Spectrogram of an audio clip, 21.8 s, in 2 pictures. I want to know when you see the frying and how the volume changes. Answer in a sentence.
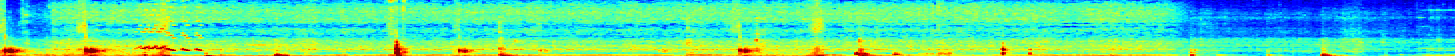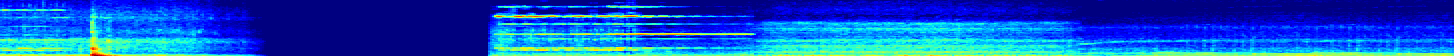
The frying can be heard from 0.0 to 12.8 s, at a steady volume.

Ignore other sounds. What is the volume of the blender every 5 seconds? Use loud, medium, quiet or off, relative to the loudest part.
loud, loud, off, medium, medium.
